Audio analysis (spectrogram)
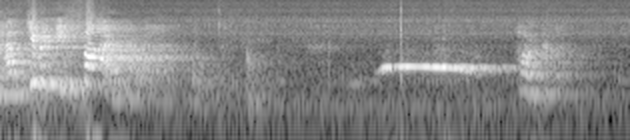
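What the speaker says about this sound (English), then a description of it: "It was the owl that shrieked." An owl hoot played as a stage sound effect in a high school theatre production of Macbeth: a single drawn-out, steady hoot that follows a stretch of people talking, with a softer voice coming in just after.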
